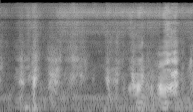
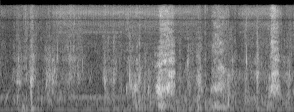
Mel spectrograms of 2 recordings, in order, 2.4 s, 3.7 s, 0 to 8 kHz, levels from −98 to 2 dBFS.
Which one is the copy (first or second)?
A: first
